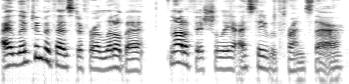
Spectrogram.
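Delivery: ordinary talk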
